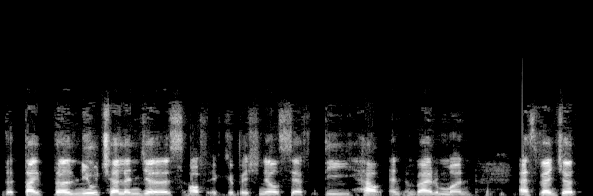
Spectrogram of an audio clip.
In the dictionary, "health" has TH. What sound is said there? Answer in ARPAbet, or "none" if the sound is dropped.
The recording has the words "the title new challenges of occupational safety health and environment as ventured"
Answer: T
